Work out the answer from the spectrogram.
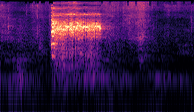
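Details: Cockatiel giving one harsh, raspy screech of about half a second. It is loud and broadband with a bright high band, then fades into a faint quieter rasp and near silence.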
